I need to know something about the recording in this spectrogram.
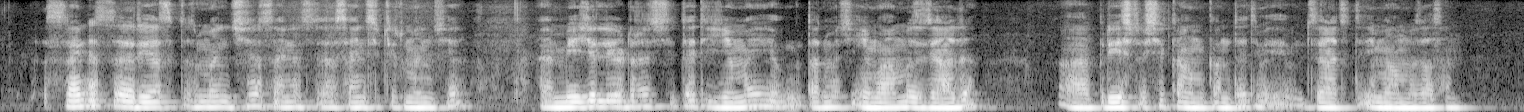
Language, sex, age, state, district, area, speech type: Kashmiri, male, 18-30, Jammu and Kashmir, Kulgam, rural, spontaneous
